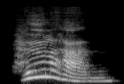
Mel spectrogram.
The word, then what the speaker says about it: Houlihan: Its pronunciation is Houlihan, Inbaal. Now you know. I would never have guessed that. Thank you so much. I was reading it in such an anglicized way.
